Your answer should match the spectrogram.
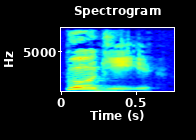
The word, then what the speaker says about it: Boogie: Note that it is Boogie. And for those of you who are my personal friends who are listening to this podcast, it is Boogie, B-O-O-G-I-E.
